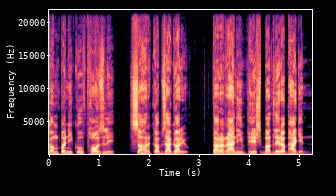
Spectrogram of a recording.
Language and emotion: Nepali, neutral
